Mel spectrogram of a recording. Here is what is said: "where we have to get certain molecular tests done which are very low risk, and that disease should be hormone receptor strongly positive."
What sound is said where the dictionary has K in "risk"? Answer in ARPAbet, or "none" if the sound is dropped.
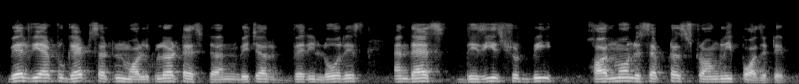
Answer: none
